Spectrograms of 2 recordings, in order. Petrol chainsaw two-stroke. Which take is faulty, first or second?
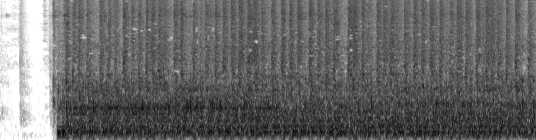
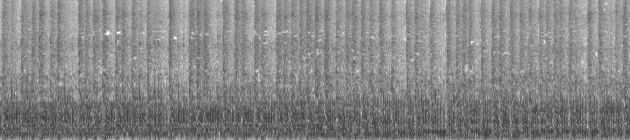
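first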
